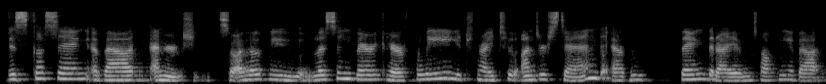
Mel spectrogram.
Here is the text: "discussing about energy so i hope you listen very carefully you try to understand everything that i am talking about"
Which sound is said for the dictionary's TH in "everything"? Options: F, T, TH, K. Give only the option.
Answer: TH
